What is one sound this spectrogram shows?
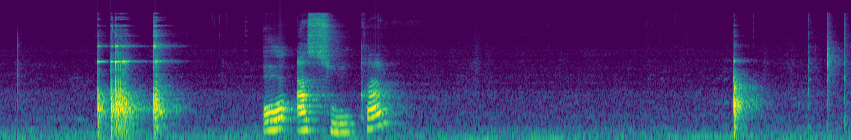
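A ceramic bowl knocks against a counter.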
